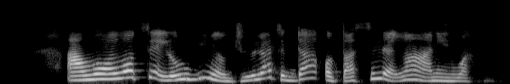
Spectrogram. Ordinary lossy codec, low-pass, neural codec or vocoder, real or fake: Opus, 32 kbps; 7.2 kHz; codec, 16 kHz, 1 kbps, X-Codec, HuBERT features, trained on general audio; fake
